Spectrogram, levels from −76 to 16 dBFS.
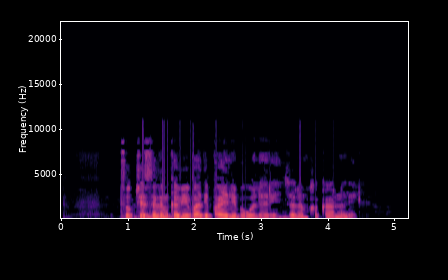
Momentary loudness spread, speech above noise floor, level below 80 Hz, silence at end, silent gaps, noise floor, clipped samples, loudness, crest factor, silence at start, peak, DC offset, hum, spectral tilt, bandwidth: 10 LU; 36 dB; -56 dBFS; 0.8 s; none; -58 dBFS; under 0.1%; -23 LUFS; 18 dB; 0.9 s; -6 dBFS; under 0.1%; none; -6 dB/octave; 11 kHz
